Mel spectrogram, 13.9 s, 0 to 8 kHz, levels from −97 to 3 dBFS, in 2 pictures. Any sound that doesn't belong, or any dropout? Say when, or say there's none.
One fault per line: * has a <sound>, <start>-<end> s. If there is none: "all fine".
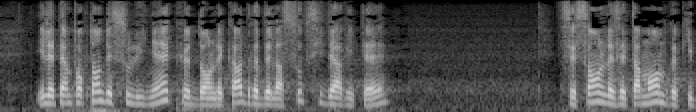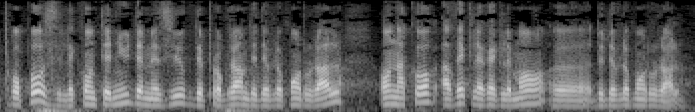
all fine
